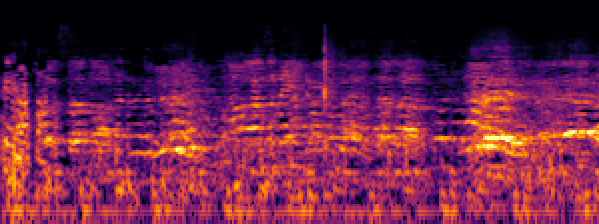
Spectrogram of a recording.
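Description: A group of young men talk in a room with a slight echo.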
